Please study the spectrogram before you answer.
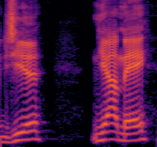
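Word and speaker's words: Gye Nyame: searched it it's a it's spelled g-y-e that's the jia nyame n-y-a-m-e that's what that guy with the deep voice was saying which is trans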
